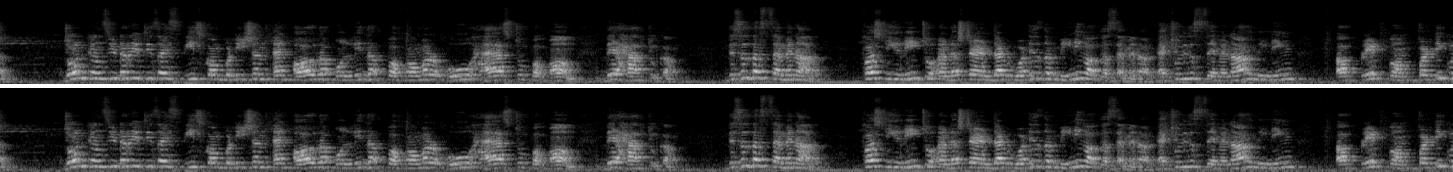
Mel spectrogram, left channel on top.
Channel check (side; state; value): right; noise; hum, 28 dB below the sound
